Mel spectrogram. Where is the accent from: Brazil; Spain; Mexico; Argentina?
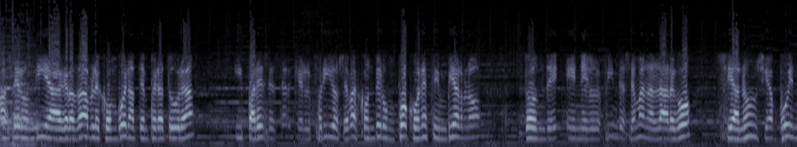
Argentina; Es muy difícil ser argentino, porque somos difíciles los argentinos.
